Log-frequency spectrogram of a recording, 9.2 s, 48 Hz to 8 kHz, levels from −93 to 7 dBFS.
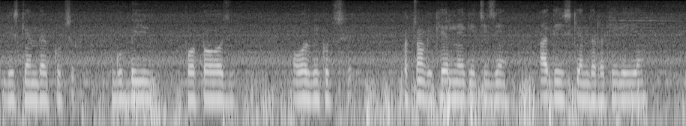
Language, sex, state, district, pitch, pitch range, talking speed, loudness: Hindi, male, Rajasthan, Bikaner, 140 Hz, 135-140 Hz, 125 wpm, -16 LUFS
